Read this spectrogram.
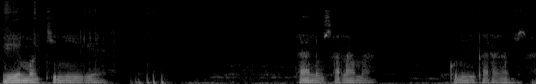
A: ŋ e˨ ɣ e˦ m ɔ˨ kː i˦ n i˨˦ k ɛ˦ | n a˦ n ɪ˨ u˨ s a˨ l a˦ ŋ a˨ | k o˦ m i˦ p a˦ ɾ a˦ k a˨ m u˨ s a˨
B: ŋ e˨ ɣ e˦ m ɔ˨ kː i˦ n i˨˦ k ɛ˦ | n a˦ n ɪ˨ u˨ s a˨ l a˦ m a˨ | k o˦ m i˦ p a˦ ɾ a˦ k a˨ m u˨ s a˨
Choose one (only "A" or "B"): B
